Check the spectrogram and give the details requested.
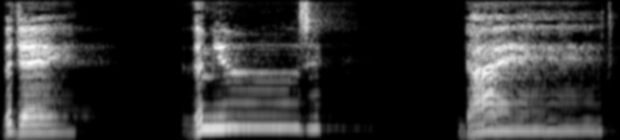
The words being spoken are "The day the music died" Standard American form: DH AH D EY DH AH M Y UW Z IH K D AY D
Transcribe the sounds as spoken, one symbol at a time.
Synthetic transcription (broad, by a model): DH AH D EY DH AH M Y UW Z IH K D AY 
